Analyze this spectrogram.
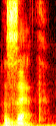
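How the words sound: It begins with a z sound. "the tongue placement often shifts toward a sound similar to the English z"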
